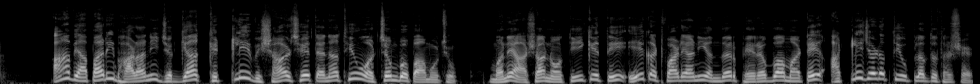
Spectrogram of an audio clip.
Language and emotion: Gujarati, surprised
